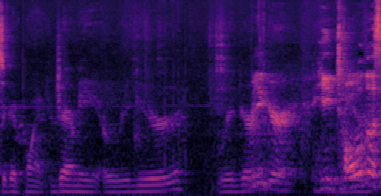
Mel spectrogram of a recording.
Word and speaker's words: Rieger: Rieger.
